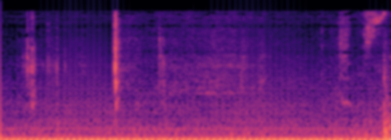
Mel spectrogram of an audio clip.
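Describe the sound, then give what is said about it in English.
Car pulling out of a house driveway: a steady low engine rumble throughout, with a few brief, high clicks or jingles over it. “Just now pulling out of my house, driveway, parking area, whatever,”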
